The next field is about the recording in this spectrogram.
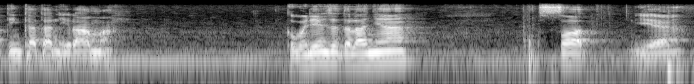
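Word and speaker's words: ص: Shod ini ada mat di atasnya, maka dibaca 6 tingkatan atau 6 irama. Cara bacanya di sini. Shod, shod, ya. Shod, ya. Harus begitu, shod. Bukan shod, shod. Salah. Jadi kalau shod itu seakan-akan dia mempunyai hamzah setelahnya, ya.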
